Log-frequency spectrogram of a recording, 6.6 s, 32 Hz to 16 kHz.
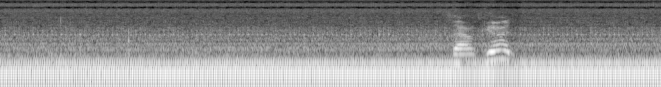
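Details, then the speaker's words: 1996-01 Hyundai 1.8/2.0 first start after throttle-body mod and intake manifold work, car sat for weeks or months: low, steady idle hum with no lifter tick, which may appear until lifters bleed; valvetrain quiet, engine healthy. "yes it does I would just let this uh bleed like I said if yours happens to tick or anything if you took a couple weeks or months like I have they may come down and you'll have that lifter tick but might be a little bit but I don't hear anything in there"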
